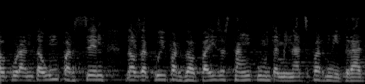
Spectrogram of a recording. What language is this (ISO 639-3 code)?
cat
